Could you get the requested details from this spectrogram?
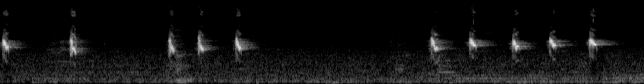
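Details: Yellow-vented bulbul recording used as a lure to prompt silent birds into song; single sharp, bright chip notes repeated irregularly, in two loose series of five, against quiet background noise.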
